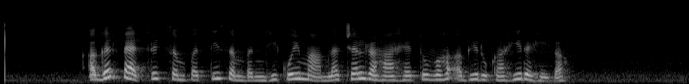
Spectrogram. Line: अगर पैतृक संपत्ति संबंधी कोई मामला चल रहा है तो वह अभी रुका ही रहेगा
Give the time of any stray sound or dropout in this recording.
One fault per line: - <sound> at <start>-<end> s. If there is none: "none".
none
